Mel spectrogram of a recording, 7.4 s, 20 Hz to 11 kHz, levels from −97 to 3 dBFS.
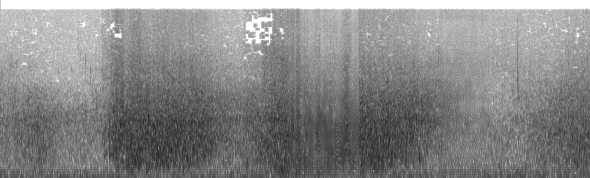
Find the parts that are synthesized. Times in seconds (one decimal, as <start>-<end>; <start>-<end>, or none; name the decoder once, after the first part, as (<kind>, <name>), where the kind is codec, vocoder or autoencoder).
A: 3.6-4.5 (vocoder, WaveNeXt); 5.5-6.1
